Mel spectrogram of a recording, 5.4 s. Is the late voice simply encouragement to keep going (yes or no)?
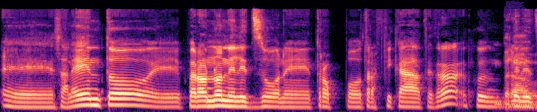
no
